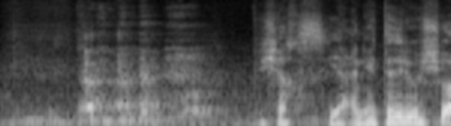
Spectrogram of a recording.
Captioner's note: all laughing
